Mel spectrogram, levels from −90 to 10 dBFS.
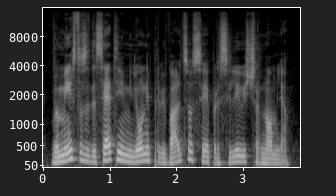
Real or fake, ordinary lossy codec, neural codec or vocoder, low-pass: real; none; none; 14.4 kHz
